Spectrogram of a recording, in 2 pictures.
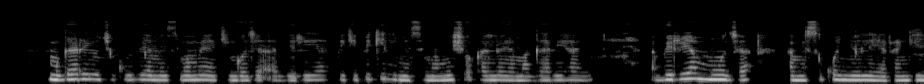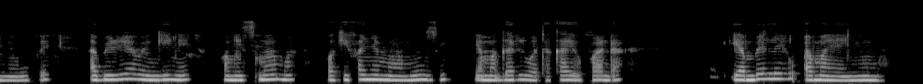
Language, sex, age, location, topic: Swahili, female, 25-35, Nairobi, government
